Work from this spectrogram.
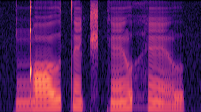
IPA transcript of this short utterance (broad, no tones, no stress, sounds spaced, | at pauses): ŋ͡ǃ ɒ ʊ̯ t ɛ̃ t͡ʃ k ɛ̃ ʊ̯ h ɛ̃ ʊ̯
